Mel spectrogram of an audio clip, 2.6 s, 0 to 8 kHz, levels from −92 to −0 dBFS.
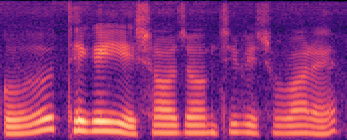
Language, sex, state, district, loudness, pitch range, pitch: Chakma, female, Tripura, Unakoti, -17 LUFS, 160-200 Hz, 165 Hz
